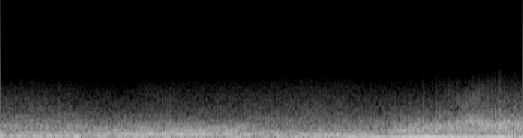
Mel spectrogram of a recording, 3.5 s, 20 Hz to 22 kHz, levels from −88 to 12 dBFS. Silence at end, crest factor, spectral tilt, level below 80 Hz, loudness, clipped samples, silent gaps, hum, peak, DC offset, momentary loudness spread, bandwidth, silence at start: 0 s; 12 dB; -16.5 dB/octave; -20 dBFS; -20 LUFS; under 0.1%; none; none; -6 dBFS; under 0.1%; 7 LU; 1.5 kHz; 0 s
